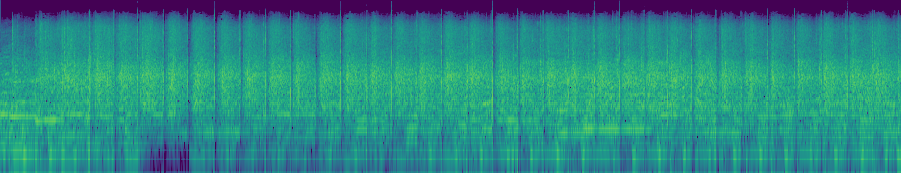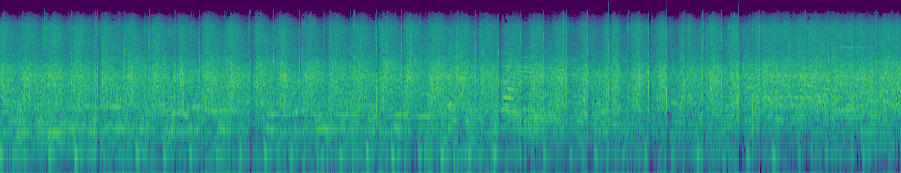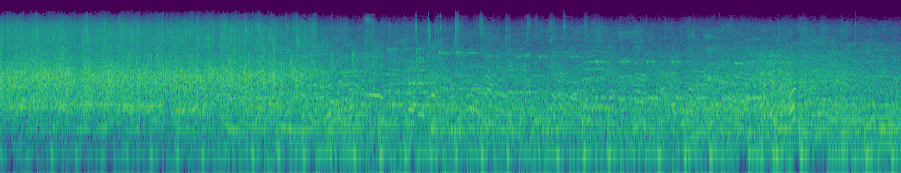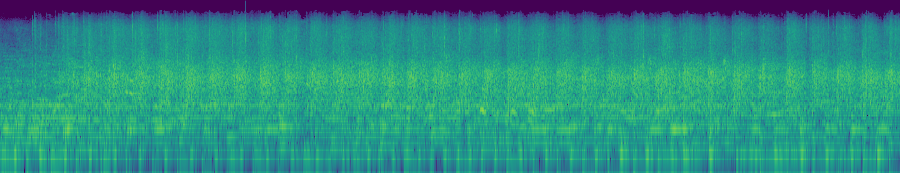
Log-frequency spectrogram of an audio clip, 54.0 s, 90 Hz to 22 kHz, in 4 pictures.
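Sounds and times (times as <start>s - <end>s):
audience applause: 0.0s - 33.6s, 40.8s - 54.0s
music playing: 0.0s - 54.0s.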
